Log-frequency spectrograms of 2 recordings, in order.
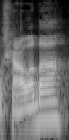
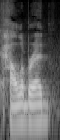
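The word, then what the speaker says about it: Chalobah: The other guy to keep an eye on is Nathaniel Chalaba. I don't know how to pronounce that name, but he is... – So like Hollabread? – Yeah, like Hollabread.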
